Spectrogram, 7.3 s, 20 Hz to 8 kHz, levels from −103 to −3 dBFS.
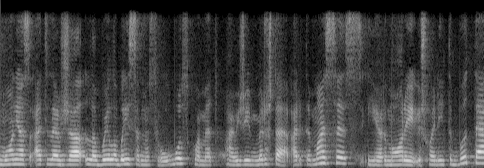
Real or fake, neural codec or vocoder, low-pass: fake; codec, 24 kHz, 0.9 kbps, WavTokenizer, small release; 7.2 kHz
